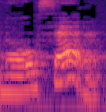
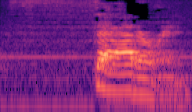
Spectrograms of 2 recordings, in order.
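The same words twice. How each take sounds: First: "Saturn" in two syllables, SAT-ern; firm two-syllable "Saturn"; correcting. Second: "Saturn" loud and slow as SAT-er-in; mock emphatic three-syllable "Saturn"; mimicking relatives. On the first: Retold or imitated. Speaker correcting relatives, "Saturn" as SAT-ern. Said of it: "And I'm like". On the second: Relatives answering her correction, loud "Saturn" as Saturin. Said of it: "And they'll be like".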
